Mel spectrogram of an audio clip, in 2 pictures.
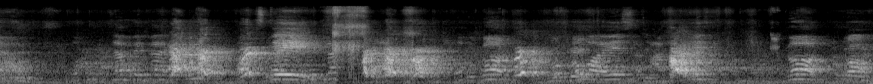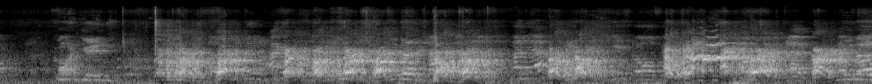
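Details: Boerboel, also called South African Mastiff, a pair living in Egypt, guarding on command: deep, loud barks repeated in rapid bursts, mixed with human speech and commands throughout, with background music.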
